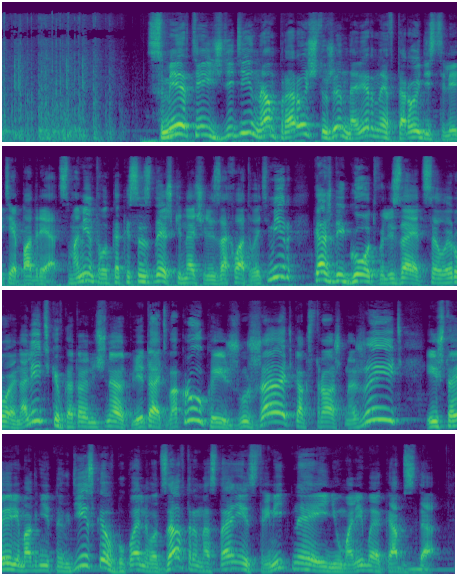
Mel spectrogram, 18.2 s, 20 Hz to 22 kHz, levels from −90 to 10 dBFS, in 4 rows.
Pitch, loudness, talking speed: 170 Hz, -17 LUFS, 150 wpm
